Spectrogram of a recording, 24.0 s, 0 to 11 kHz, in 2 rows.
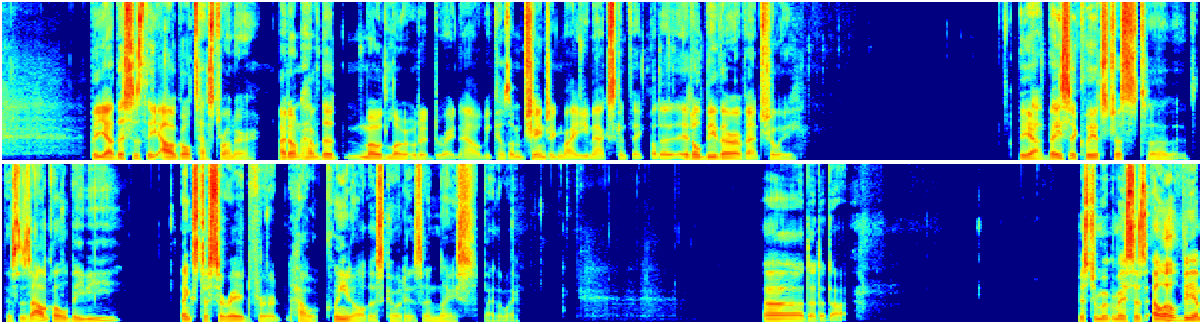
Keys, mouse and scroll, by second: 0.3 ctrl+p, 1.3 ctrl+n, 1.6 ctrl+v, 1.6 ctrl+n, 6.3 ctrl+p, 6.4 ctrl+space, 6.5 ctrl+n, 6.6 ctrl+g, 6.6 ctrl+n, 8.9 ctrl+p, 10.8 ctrl+v, 10.9 ctrl+n, 14.6 ctrl+g, 15.0 ctrl+p, 17.8 Return.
